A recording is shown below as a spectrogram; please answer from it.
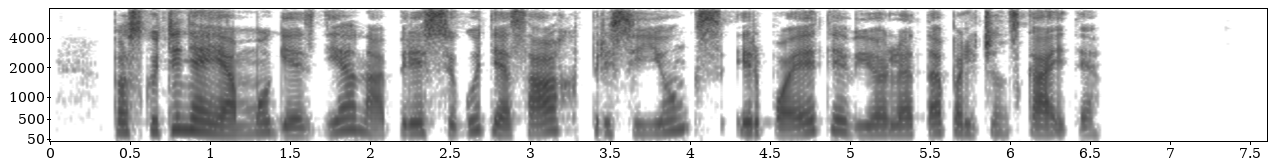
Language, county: Lithuanian, Alytus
